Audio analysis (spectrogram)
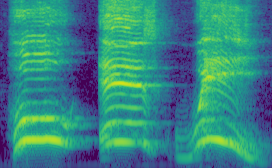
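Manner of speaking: slow sarcastic repeat; drawn-out mocking. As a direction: stretch each word out in disbelief.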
